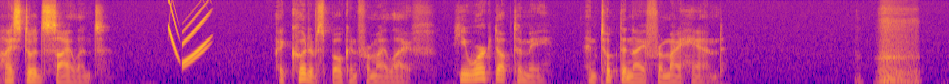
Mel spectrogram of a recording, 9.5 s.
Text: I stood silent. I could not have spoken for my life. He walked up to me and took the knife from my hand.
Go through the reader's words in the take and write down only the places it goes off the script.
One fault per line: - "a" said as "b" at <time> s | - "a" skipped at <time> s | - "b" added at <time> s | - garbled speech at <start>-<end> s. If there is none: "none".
- "not" skipped at 3.1 s
- "walked" said as "worked" at 4.7 s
